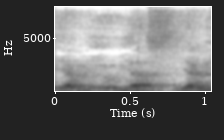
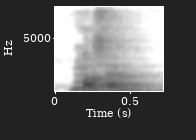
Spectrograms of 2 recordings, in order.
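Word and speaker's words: muscle: तो मसल देखिए, MUS है, यस के पहले सी, इसके ठीक बाद सी आ गया, माने सी के पहले यस है, तो यहाँ पर आप सी का उच्चारण छोड़ देंगे, MUSLE ही बोलेंगे, लिखेंगे सी, लेकिन जब भी आप प्रोनाउंसिएट करेंगे इसको तो प्रोनाउंसिएशन आपका होगा MUS। सी को आप मानेंगे साइलेंट, उसका उच्चारण नहीं पढ़ना है, LE तो बोलेंगे मसल मसल मसल।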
